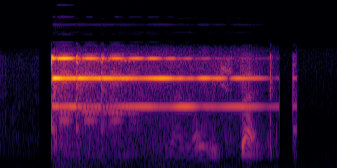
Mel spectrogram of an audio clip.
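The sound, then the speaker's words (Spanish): A single loud bell ring signals the start of a round in a rap battle, holding a bright steady tone for about two seconds before cutting off abruptly, followed by a brief short blip. “al sonido de la de la campana.”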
